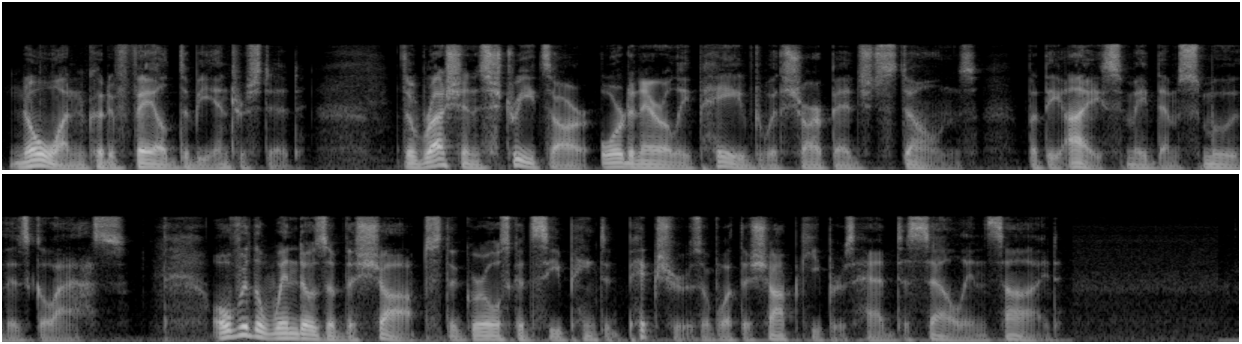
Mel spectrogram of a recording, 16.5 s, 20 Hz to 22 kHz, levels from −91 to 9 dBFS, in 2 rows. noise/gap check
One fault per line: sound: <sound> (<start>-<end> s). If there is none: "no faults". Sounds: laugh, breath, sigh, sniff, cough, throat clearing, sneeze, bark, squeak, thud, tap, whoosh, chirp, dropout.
no faults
